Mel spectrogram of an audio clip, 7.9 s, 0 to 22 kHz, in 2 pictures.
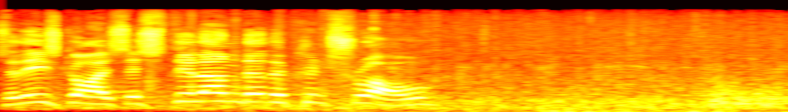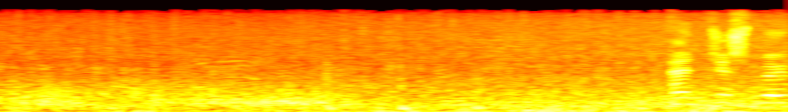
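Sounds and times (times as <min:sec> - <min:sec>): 
speech: 0:00.0 - 0:02.4, 0:07.3 - 0:07.8
steady dense rain: 0:00.0 - 0:07.8
deep rolling thunder: 0:02.2 - 0:07.8.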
